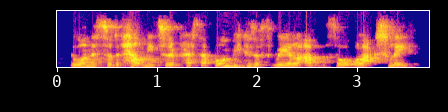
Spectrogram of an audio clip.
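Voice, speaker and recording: The speaker has a Liverpool accent. Pitch variation is ordinary. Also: woman. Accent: Scouse. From Liverpool, England. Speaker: business owner. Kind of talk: interview.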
